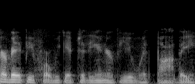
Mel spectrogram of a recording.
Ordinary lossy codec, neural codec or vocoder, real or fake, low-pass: AAC, 24 kbps; none; real; 5.4 kHz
